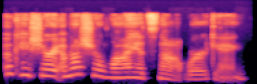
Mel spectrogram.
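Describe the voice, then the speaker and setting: A woman's voice: on the high side, sing-song, normal speed, fairly bright tone. A woman hosting a casual live stream spirit session, chatting to spirits and viewers by name and relaying replies aloud.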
